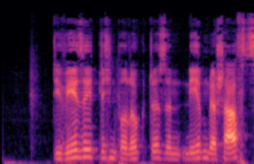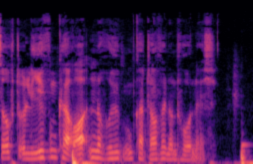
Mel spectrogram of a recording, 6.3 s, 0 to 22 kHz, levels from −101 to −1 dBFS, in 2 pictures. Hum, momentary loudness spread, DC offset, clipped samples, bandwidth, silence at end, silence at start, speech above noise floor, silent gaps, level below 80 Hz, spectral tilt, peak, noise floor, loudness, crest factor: none; 16 LU; under 0.1%; under 0.1%; 16 kHz; 0 s; 0.1 s; 29 dB; none; -42 dBFS; -3.5 dB/octave; -8 dBFS; -59 dBFS; -29 LUFS; 22 dB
